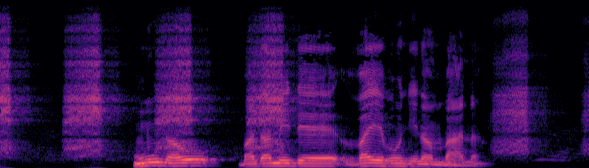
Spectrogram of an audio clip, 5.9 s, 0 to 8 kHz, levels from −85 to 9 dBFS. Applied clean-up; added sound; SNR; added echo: none; Crow; 13 dB; none.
